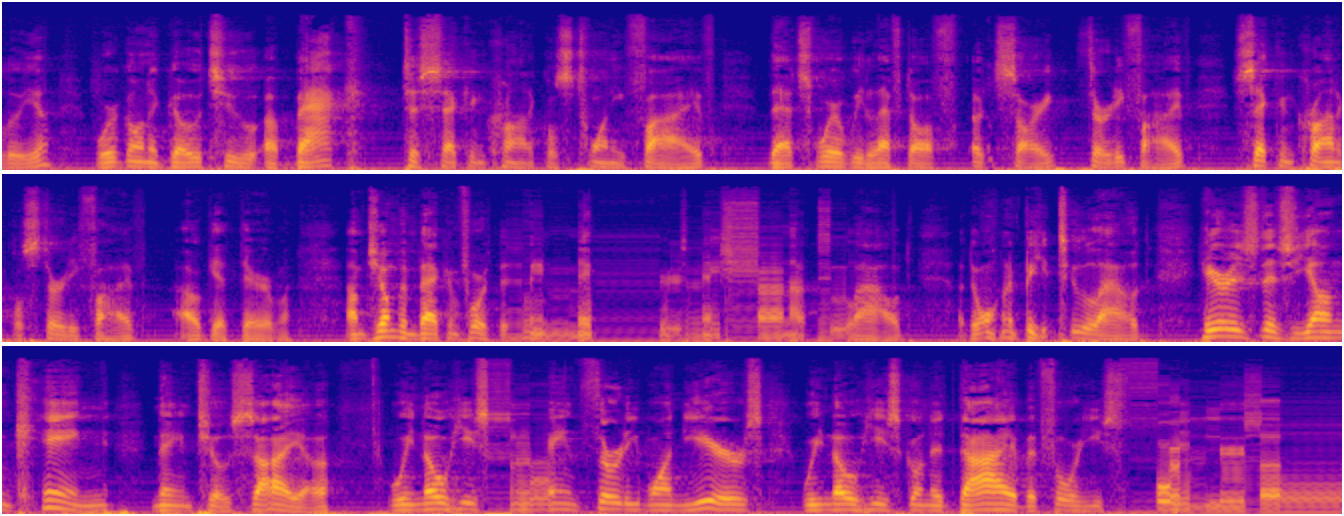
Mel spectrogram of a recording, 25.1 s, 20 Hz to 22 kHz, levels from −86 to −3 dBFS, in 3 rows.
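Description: At 6.15 s there are repeated frames. One block of about 26.1 ms plays twice, so the sound stutters briefly. The block was written or sent again, and the clip grows by 26.1 ms.

From 11.52 to 13.71 s, from 19.80 to 20.21 s, and from 23.74 s to the end, the sound turns into a robotic buzz at a fixed 66.7 Hz. This is likely from repeated short buffers: a 15 ms slice keeps looping while most of the real audio is skipped. In the last stretch, none of the real audio gets through.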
